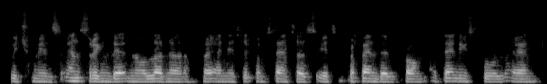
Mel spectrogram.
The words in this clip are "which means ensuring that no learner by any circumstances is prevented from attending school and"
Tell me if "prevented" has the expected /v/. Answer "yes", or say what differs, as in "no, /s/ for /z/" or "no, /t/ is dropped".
no, /p/ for /v/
